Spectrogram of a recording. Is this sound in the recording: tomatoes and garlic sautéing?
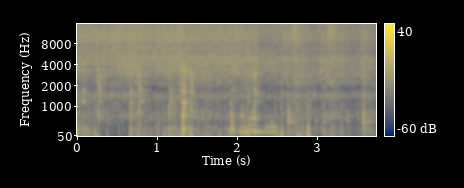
yes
